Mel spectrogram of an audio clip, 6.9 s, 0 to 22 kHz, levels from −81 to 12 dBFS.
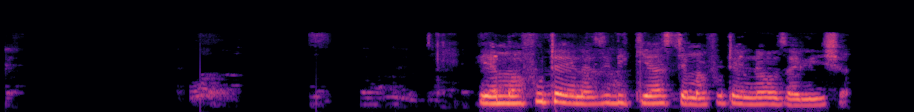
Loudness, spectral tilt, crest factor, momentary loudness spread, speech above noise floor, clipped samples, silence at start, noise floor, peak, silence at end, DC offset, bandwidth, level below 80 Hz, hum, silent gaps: -16 LUFS; -5 dB/octave; 18 dB; 10 LU; 29 dB; under 0.1%; 1.45 s; -44 dBFS; 0 dBFS; 0.5 s; under 0.1%; 8 kHz; -70 dBFS; none; 1.85-2.30 s, 2.52-2.69 s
